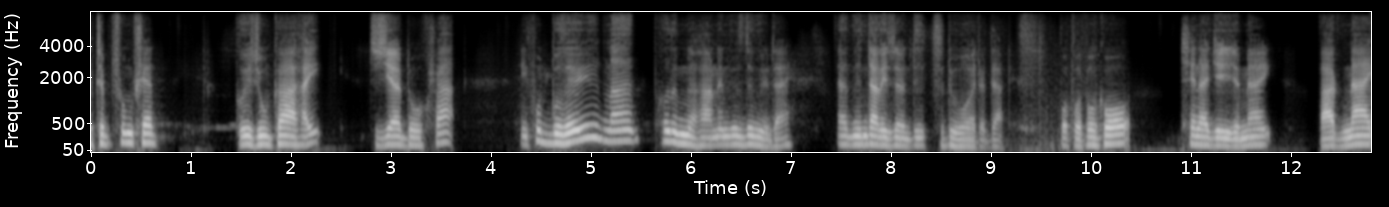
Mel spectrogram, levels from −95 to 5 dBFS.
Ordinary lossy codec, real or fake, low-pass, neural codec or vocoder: none; fake; none; codec, 16 kHz, 0.5 kbps, X-Codec, HuBERT features, trained on balanced general audio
